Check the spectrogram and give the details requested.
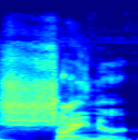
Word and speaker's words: Scheinert: is daniel kwan and daniel scheinert i think is how you pronounce his last name they got their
